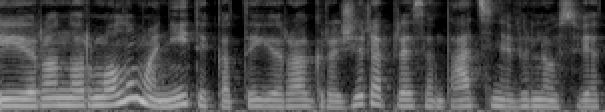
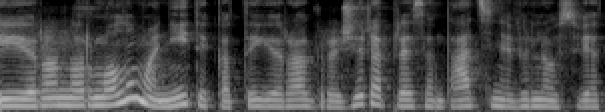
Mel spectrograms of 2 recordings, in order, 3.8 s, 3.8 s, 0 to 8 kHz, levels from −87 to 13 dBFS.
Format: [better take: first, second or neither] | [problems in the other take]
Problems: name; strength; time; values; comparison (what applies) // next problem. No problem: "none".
first | noise reduction (neural separator model SepFormer DNS4)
